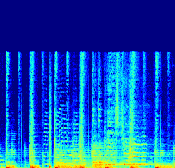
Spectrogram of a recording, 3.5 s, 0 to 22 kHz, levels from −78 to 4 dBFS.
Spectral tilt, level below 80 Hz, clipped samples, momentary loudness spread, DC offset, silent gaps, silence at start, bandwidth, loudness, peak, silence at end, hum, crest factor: -6 dB/octave; -22 dBFS; under 0.1%; 4 LU; under 0.1%; none; 0 s; 15.5 kHz; -16 LUFS; 0 dBFS; 0 s; none; 16 dB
